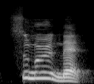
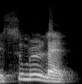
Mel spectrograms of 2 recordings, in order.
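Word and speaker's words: 스물넷: Do you say sumurnet? Koreans, no. Koreans will say it more smoothly and easier than that. They won't say sumurnet. They won't pause. They'll say sumurlet, which sounds just like sumurlet.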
